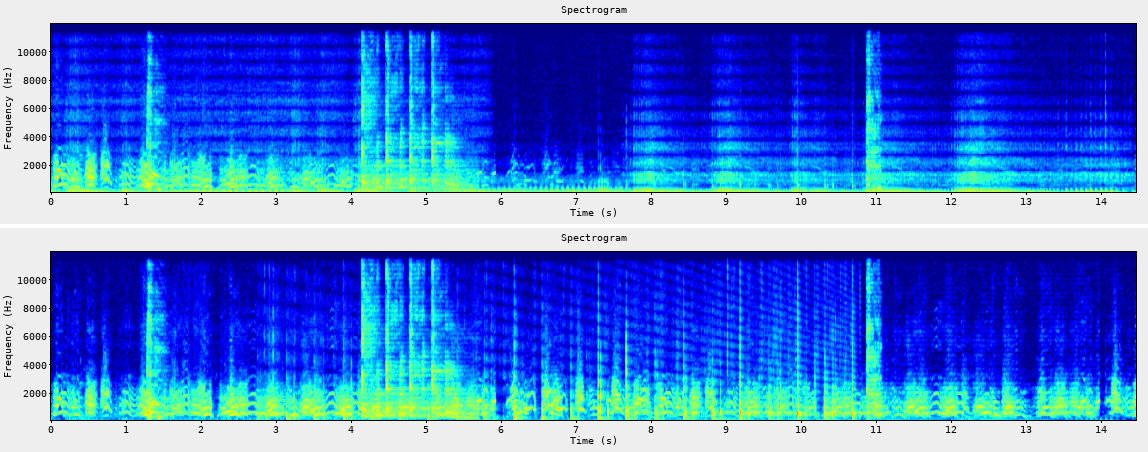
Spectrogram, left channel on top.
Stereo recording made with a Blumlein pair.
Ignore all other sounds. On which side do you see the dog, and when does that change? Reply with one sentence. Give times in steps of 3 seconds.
In this clip you hear the dog in the centre from 0 s and on the right from 3 s.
